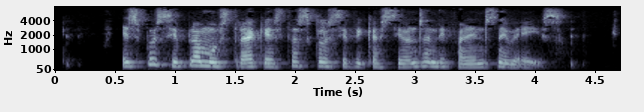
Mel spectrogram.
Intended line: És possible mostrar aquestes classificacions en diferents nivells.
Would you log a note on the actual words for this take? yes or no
no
